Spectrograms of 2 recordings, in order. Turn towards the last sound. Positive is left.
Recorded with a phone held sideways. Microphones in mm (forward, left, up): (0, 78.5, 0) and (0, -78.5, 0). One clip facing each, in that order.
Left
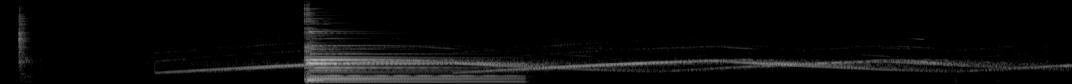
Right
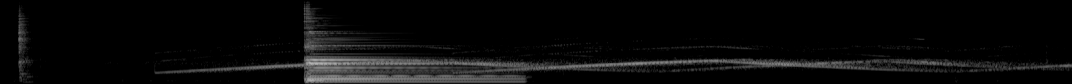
turn(degrees=-15)  # may be behind; listen again after turning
